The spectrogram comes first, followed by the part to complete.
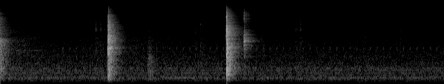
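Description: Three sharp hand claps about a second apart, the last followed by a quick second smack.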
